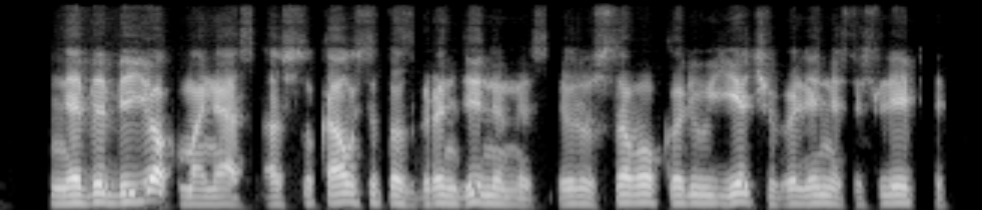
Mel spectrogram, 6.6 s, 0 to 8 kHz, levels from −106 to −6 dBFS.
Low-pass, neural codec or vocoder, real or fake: 7.2 kHz; vocoder, 44.1 kHz, 128 mel bands every 512 samples, BigVGAN v2; fake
